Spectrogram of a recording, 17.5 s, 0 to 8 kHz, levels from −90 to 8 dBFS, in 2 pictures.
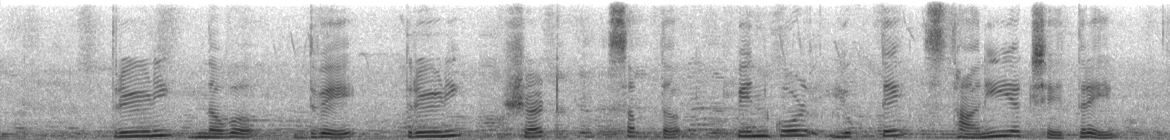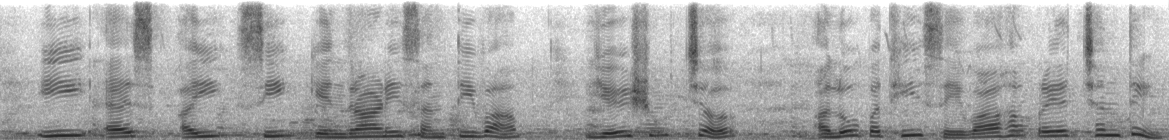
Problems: constant background noise, continuous background conversations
